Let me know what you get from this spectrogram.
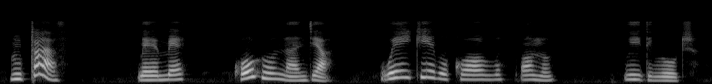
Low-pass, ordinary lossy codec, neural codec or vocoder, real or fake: none; none; codec, 16 kHz, 0.5 kbps, FunCodec, trained on Chinese and English, 25 frames a second; fake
